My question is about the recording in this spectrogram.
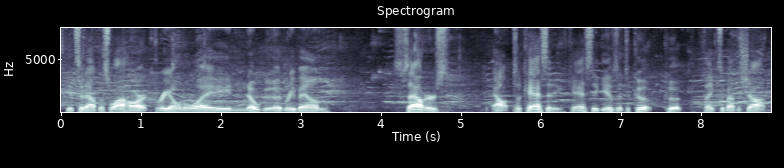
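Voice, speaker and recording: A man from calling basketball play-by-play in short, quick phrases that rise when shots fall. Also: medium pitch, noisy background. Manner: rapid terse play calls, rising when shots fall. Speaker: play-by-play announcer.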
